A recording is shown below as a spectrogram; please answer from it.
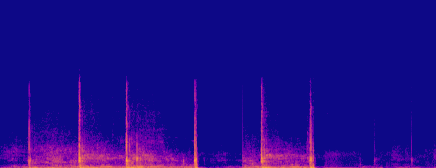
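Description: A basketball being dribbled, about six sharp bounces roughly half a second apart, through between-the-legs and behind-the-back moves.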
